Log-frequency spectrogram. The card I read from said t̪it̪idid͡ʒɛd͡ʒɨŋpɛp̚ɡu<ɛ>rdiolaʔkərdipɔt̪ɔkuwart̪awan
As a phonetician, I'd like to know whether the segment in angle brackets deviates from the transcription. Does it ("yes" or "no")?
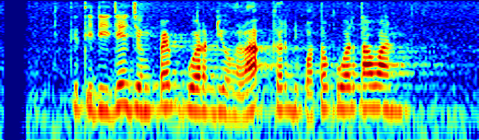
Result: yes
